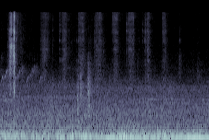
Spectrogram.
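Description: Steady low rumble of outdoor background noise, with a sharp click shortly after the start.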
